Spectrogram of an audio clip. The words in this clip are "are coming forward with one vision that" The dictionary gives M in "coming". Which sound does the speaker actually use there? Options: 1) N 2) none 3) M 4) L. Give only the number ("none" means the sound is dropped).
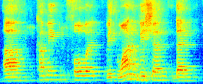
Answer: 3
